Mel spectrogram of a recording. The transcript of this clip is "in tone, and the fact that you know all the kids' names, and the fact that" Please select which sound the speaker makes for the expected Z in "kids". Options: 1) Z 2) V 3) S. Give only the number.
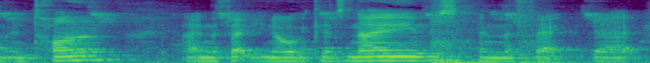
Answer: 1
